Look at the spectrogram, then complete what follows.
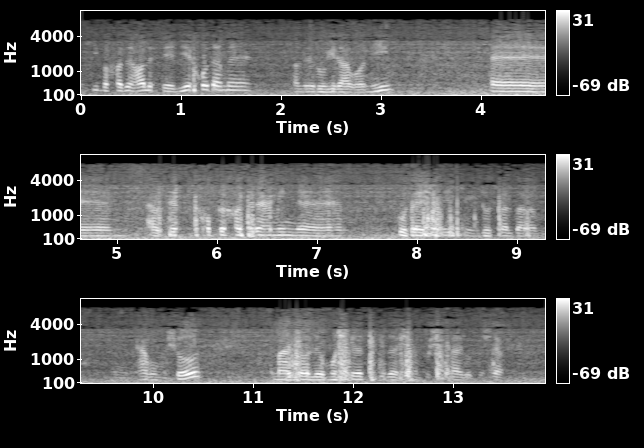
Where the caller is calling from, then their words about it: Italy; از ایتالیا هستم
